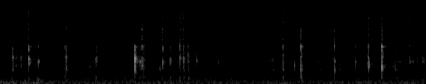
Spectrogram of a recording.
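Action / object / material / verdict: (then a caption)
tap / plastic spray bottle with plastic cap / plastic / none. A medium red translucent plastic body-mist bottle with liquid inside and a hollow red plastic cap on is held in both hands and tapped on the cap and body with long manicured fingernails. About sixteen quick, dry clicks come in irregular bursts, with a bright midrange tone and almost no ring.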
